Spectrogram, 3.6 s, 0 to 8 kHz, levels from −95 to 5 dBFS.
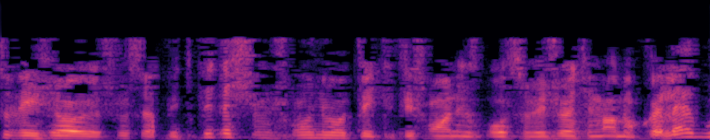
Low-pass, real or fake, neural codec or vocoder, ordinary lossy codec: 7.2 kHz; fake; codec, 24 kHz, 1 kbps, SNAC; MP3, 24 kbps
